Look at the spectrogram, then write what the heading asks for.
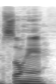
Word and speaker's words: Sochan: After you just got Jeremy Sochan, it's possible. I don't know. You said it right the first time, Sohan.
